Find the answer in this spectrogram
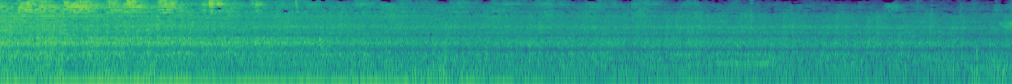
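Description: Wheels of a passenger train's rear coach rumbling over the rails as the tail of the train passes, then the train receding. The low rumble and hiss fade gradually as it moves away.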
